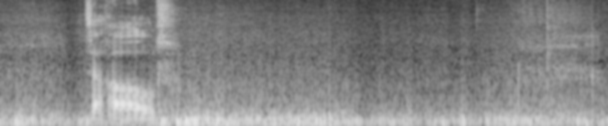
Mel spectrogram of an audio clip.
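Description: Strong wind buffets a microphone outdoors in low, continuous rumbling gusts, loud and close throughout, with someone speaking briefly over it near the start.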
